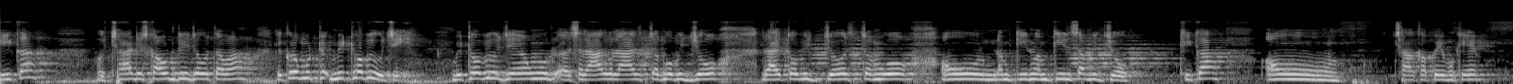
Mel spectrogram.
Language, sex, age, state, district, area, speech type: Sindhi, female, 45-60, Delhi, South Delhi, urban, spontaneous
